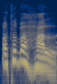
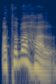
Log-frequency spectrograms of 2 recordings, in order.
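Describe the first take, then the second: The two takes are said the same way.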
